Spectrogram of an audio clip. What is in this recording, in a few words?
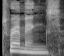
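"trimmings", British English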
